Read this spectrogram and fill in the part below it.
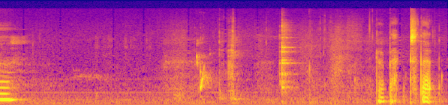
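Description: A paintbrush swishes and taps in a jar of water.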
